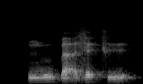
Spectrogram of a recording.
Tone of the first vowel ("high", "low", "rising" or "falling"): rising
